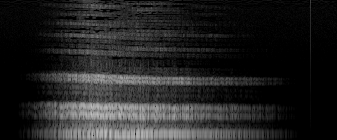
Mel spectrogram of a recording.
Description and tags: A stereo recording of a futuristic vehicle passing.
